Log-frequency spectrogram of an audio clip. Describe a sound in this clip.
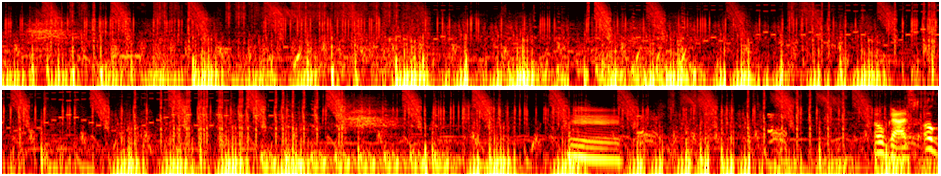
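Rapid magic blasts fire and burst in quick succession.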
